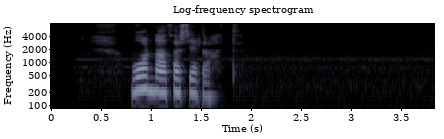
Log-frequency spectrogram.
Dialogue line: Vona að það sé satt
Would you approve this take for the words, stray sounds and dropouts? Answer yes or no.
yes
